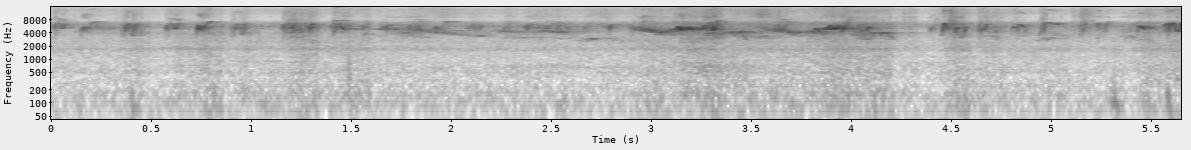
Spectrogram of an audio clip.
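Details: High-pitched chirping of a crimson sunbird, short thin notes strung together and growing denser near the middle, set against constant insect-like hiss and soft environmental noise.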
